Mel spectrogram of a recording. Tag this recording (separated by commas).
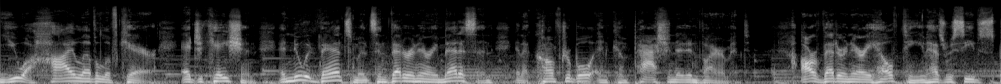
Speech, Music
